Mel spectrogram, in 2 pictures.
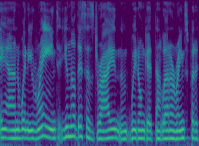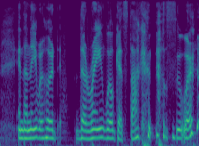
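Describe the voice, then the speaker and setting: In a Mexican accent, a woman with a fairly low pitch talks at a moderate pace in a monotone, flat intonation and very even loudness, on a very clean recording with a silent background. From Mexico, Mexicali, Baja California. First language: Spanish. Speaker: cafe owner. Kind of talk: radio interview.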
